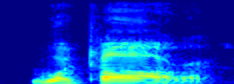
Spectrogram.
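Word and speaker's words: Ouattara: And there was also Dang uh Dango, how do you pronounce his second name, Rich? Watara.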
